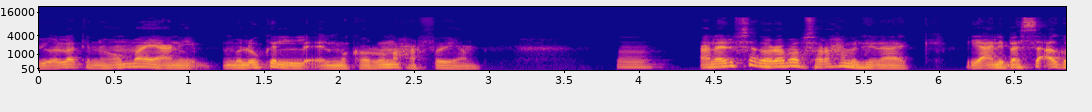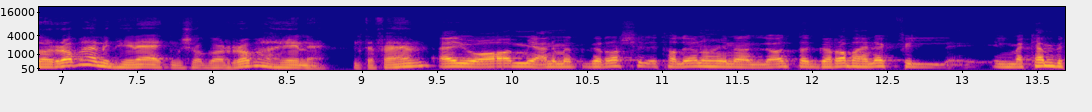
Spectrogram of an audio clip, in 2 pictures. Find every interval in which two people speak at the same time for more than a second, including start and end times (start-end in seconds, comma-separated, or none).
none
